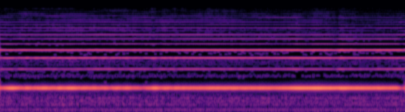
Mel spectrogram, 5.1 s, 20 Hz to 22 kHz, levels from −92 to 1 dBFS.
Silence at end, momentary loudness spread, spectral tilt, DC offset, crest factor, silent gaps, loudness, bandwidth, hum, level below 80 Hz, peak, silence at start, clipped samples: 0 s; 4 LU; 1 dB/octave; under 0.1%; 10 dB; none; -26 LUFS; 15 kHz; none; -72 dBFS; -16 dBFS; 0 s; under 0.1%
